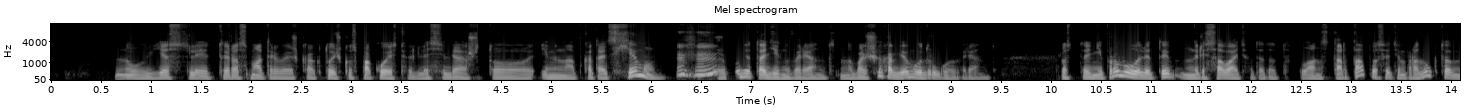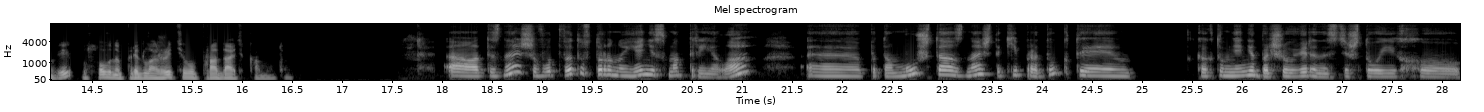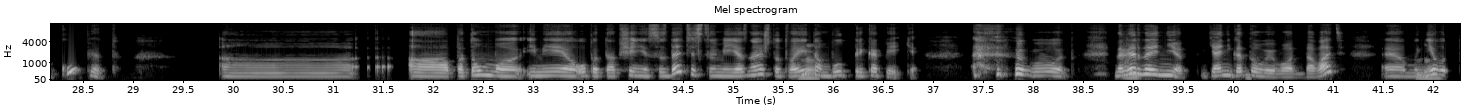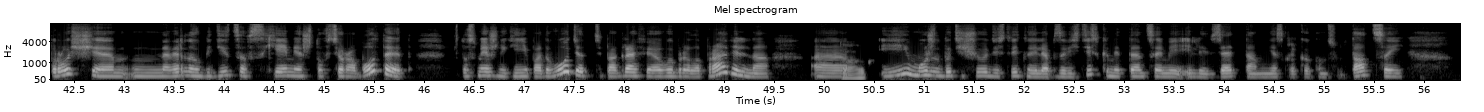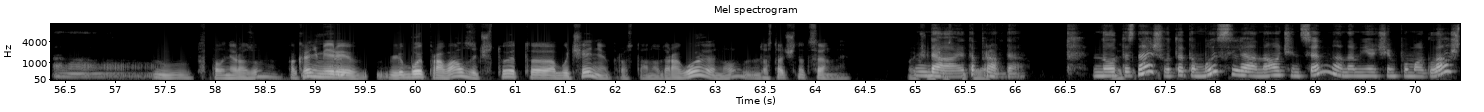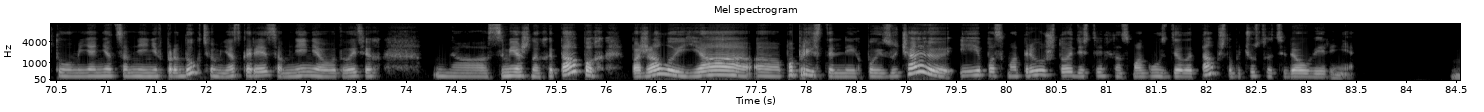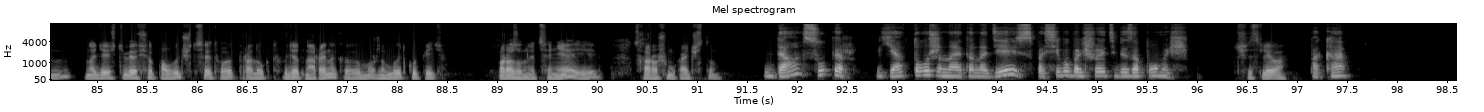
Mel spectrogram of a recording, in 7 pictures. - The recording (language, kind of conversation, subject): Russian, advice, Как справиться с постоянным страхом провала при запуске своего первого продукта?
- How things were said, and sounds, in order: drawn out: "А"; chuckle; tapping; other noise; "компетенциями" said as "коминтенциями"; drawn out: "А"; other background noise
